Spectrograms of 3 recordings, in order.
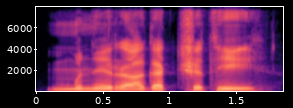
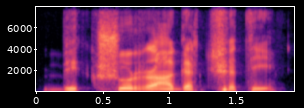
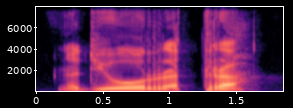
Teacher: So it's just the visarga changing to a ra before the following vowel.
